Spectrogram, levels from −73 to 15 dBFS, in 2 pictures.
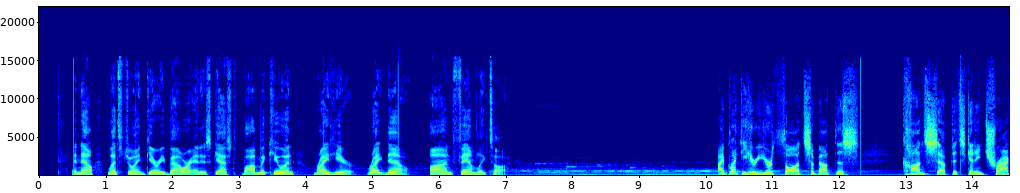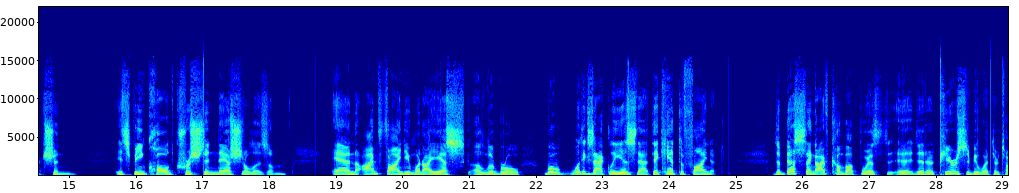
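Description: From 0.15 s to 29.01 s the audio carries word clock ticks: sharp clicks of uneven strength recurring at a steady rate, roughly five per second, around 150 in all. Each marks a moment where a receiving device, running on its own clock rather than locked to the sender's digital link, slips one sample against the incoming stream. The spacing points to a clock mismatch of roughly 100 ppm, with each slip dropping or repeating a single sample.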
